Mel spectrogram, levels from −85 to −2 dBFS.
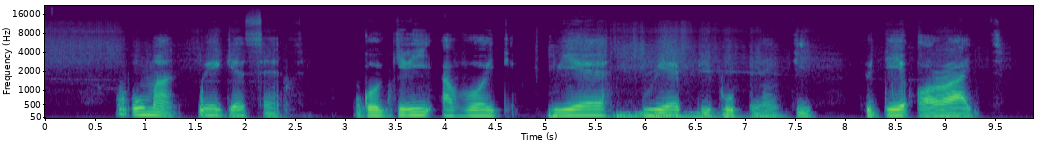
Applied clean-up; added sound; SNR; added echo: neural mask model RNNoise.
